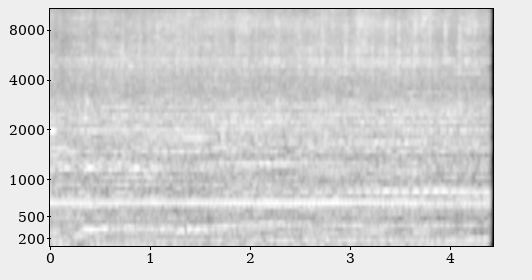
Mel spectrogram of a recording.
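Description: Loud live hard rock band with distorted electric guitars, playing steady held notes over a dense, continuous wash of sound.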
